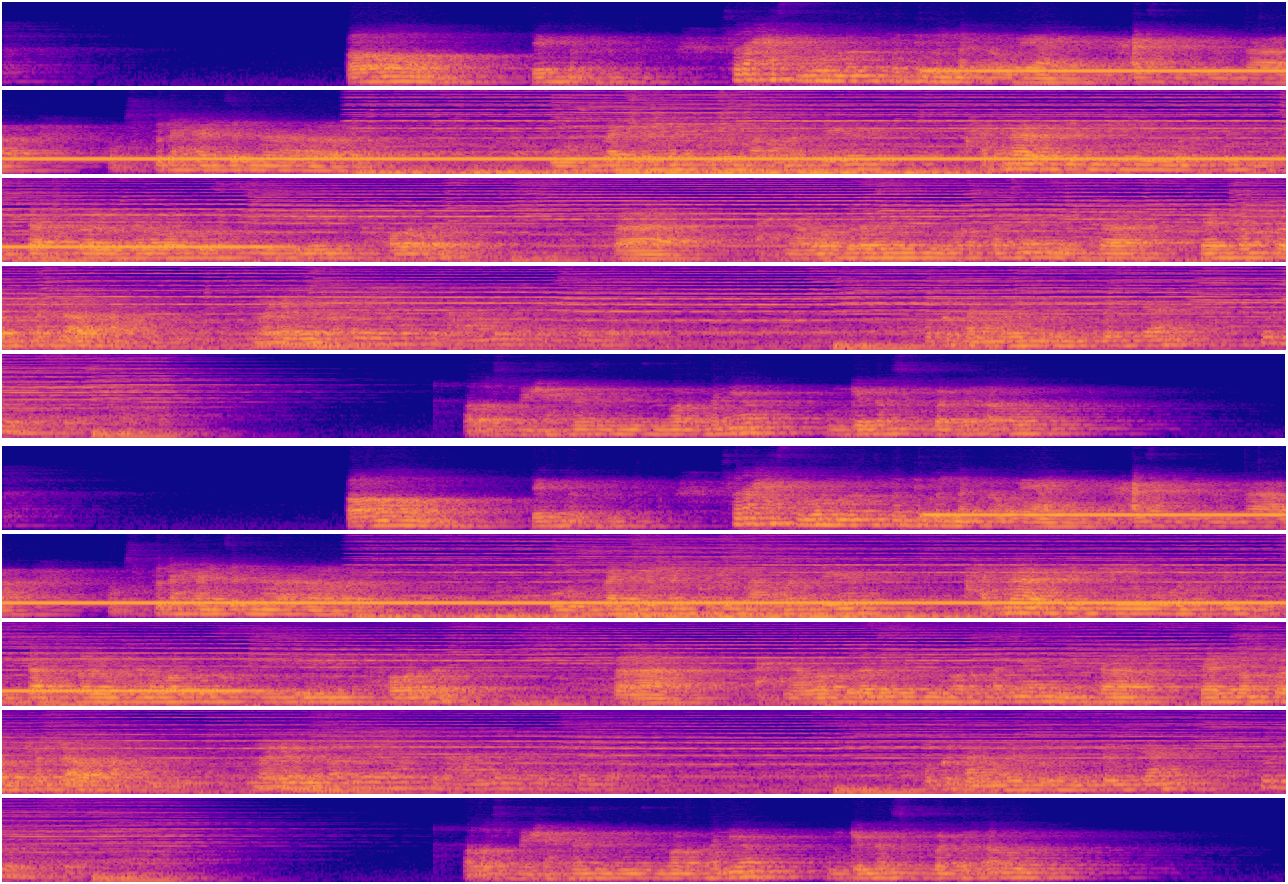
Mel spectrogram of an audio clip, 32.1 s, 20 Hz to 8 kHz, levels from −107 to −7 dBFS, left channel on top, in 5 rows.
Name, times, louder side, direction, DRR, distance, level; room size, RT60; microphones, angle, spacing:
voice 1, 1.7-2.3 2.7-3.1 3.4-6.7 7.2-8.3 9.2-10.7 11.2-15.1 15.8-16.2 16.6-18.5 18.8-20.2 20.5-20.9 23.9-25.2 28.0-29.5 29.8-30.8, equal, 25° right, -4 dB, 1.4 m, -33 dB
sound 1, 4.6-14.1, equal, 60° right, 0.5 m, -29 dB
sound 2, 8.1-26.5, left 4 dB, 85° left, 0.6 m, -38 dB
voice 2, 20.5-22.4 25.6-26.1, left 1 dB, ahead, -6 dB, 0.5 m, -39 dB
7.7 x 6.6 x 2.5 m, 1.3 s
head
